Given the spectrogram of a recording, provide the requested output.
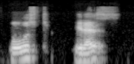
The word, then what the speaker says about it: Postgres: अब pronounced as पोस्ट grace QL.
